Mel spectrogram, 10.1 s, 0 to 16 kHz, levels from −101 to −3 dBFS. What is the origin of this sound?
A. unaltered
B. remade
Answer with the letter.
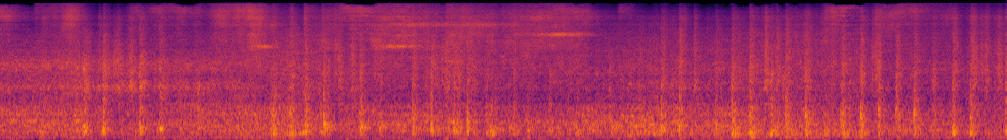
B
